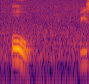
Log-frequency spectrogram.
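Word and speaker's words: औ: The pronunciation of this is ow. Ow. How we say ow? Ow. Okay. For example, in English we say out, right? Ow, out. Got it?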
